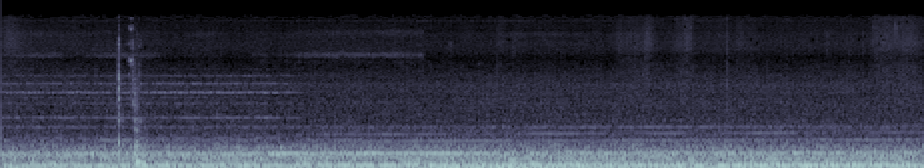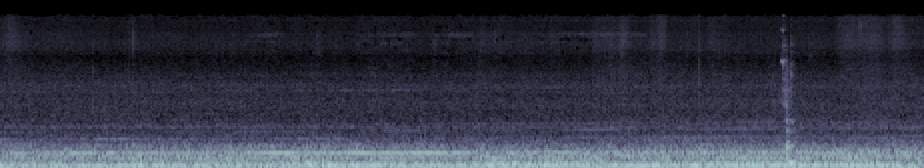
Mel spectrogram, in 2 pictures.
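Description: Train wheels clack over a rail joint.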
